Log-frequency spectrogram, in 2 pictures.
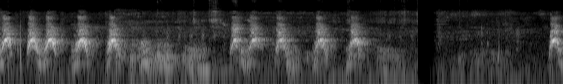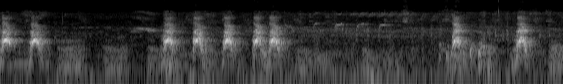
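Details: Barking from a long-coated German Shepherd at Joyia goat farm, Bahawalpur: repeated volleys of four to six quick, punchy barks separated by quiet pauses of one to two seconds, the bursts evenly loud across the stretch.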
